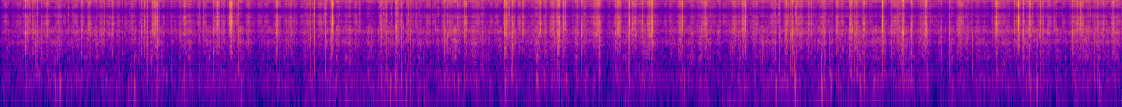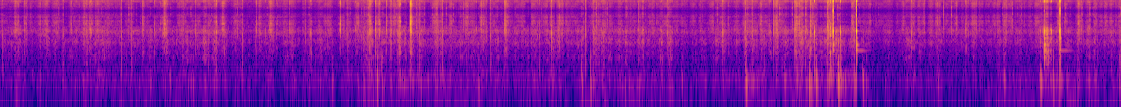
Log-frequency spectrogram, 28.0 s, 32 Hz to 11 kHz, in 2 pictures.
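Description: Mountain bike rolling fast along a dirt singletrack: a steady rumble of tyres and rattle of the bike. Louder clattering knocks come about 24 seconds in and again about 27 seconds in.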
